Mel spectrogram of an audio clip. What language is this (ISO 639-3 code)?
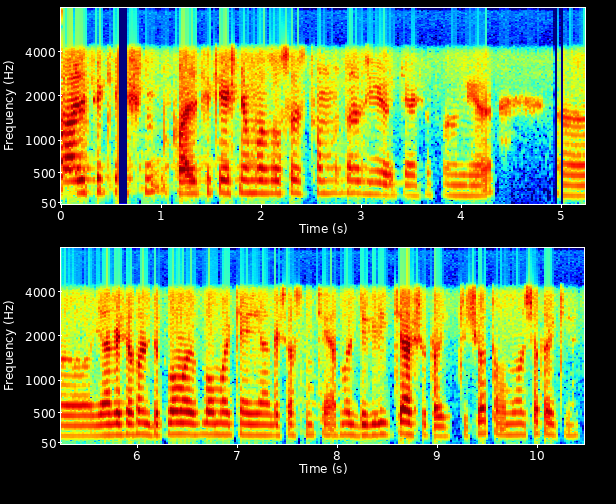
kas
